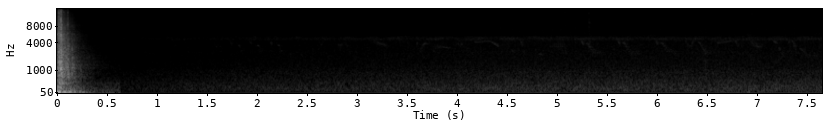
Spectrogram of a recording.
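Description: A door shuts with one sharp bang right at the start, then a quiet room tone lingers with a faint steady high whine and soft low rumble.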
